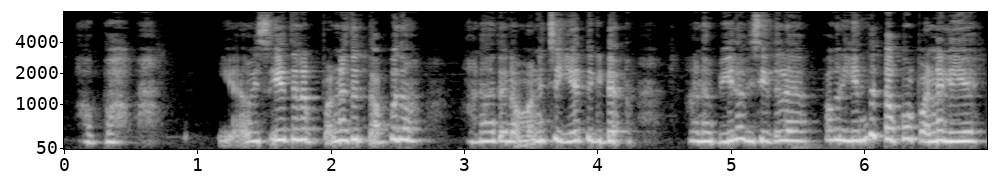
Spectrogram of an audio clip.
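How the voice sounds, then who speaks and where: A devoted young elder brother from an audio story, voiced by a man. His voice sits high for a man, yet he speaks softly and earnestly, often dropping low and quiet. He sounds protective and caring. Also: highs cut off. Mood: worried. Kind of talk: emotional audio-drama acting.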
